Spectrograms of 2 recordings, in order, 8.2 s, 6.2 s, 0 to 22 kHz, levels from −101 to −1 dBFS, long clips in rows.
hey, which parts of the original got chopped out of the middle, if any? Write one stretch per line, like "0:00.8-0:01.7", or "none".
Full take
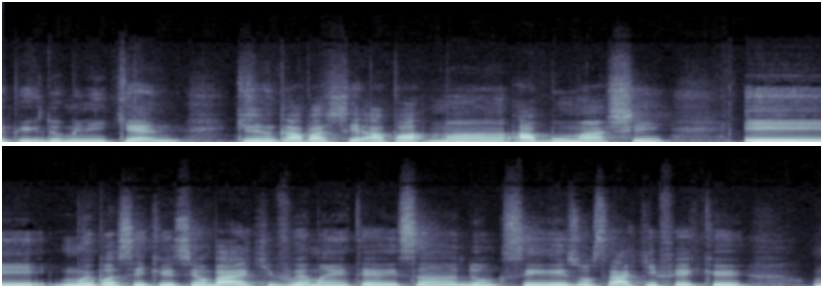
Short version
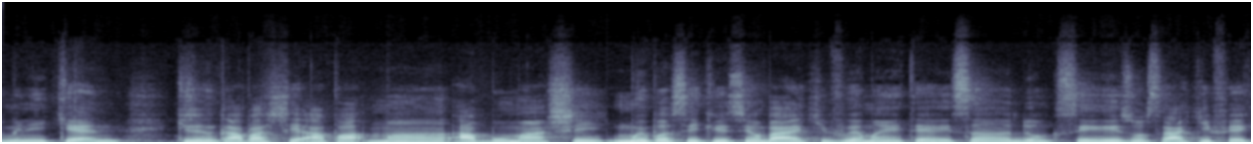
0:03.3-0:04.4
